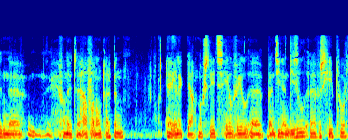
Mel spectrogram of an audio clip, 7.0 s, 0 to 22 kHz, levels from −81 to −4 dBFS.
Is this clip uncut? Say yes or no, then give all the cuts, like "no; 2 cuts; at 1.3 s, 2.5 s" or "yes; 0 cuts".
no; 1 cut; at 3.7 s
